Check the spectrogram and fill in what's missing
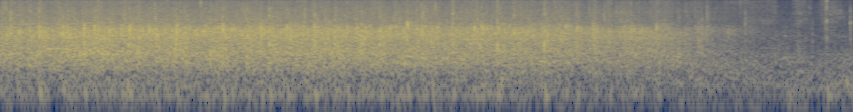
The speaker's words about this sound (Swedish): Ja, nu vaknar de till liv här. Har ni sovit gott eller? Nej då, ge dem en riktig applåd. De är fantastiska.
